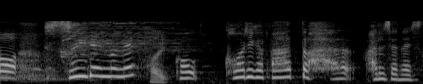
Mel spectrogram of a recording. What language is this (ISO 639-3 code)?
jpn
